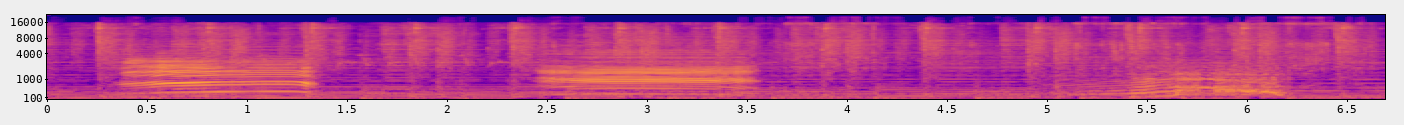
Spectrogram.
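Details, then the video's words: Grazing cattle calling friends back to the barn in a rural village: three moos in quick succession, two even and sustained, the third a shorter wavering call that swoops upward, over steady low background noise. "Bunyi sapi lucu"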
